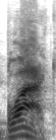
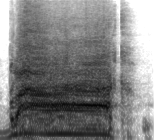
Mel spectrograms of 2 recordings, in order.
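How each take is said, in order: First: It is said flatly, without exclaiming. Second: It is loudly exclaimed.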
